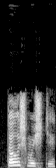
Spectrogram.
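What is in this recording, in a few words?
"тӧлысь мысти", Komi, female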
